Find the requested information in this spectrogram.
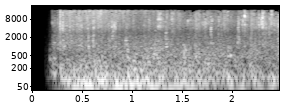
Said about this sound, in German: Dann kracht es laut und das Eis, auf dem sie stehen, bricht vom Festland ab.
